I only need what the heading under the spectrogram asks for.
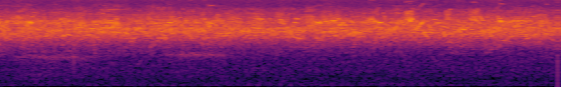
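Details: A flock of sparrows perched on electric wires in rural Bangladesh on an afternoon, some flying off together, keeps up a dense, unbroken chatter of high, overlapping chirps and cheeps with no pause.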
